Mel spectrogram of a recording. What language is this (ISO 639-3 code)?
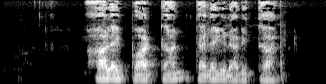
tam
